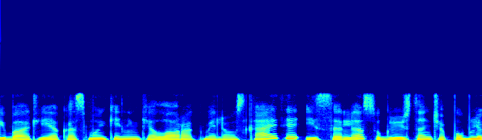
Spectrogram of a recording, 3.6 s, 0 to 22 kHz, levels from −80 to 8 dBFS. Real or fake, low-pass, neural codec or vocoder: fake; 7.2 kHz; codec, 16 kHz, 6 kbps, DAC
